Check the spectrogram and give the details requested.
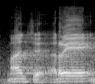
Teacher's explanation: ini tujuan dibaca imalah adalah untuk menyatukan dua suara menjadi satu menyatukan dua suara antara a untuk fathah kemudian I untuk kasrah nah digabung antara Fatah dan kasrah menjadi e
